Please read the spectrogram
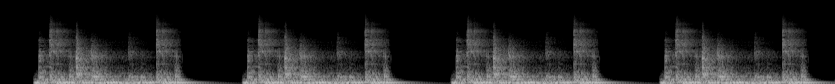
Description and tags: Woody industrial bass loop (115bpm)
Loop made by putting a resonator and lots of other processing on the chopped up sound of dropping a pencil in a grand piano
